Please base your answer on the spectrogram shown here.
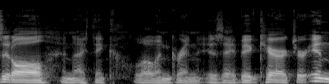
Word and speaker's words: Lohengrin: Lohengrin, is that how you pronounce that?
